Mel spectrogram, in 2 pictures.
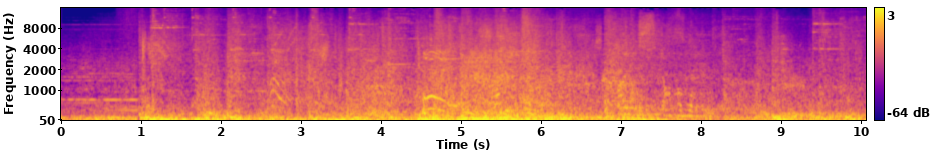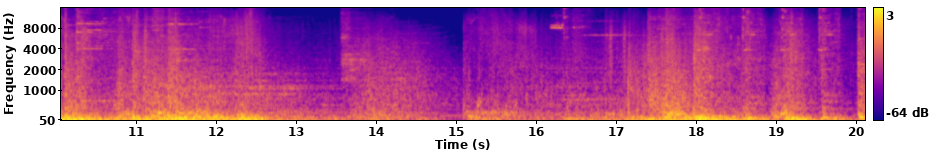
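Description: Game weapons clash with sharp hits.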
